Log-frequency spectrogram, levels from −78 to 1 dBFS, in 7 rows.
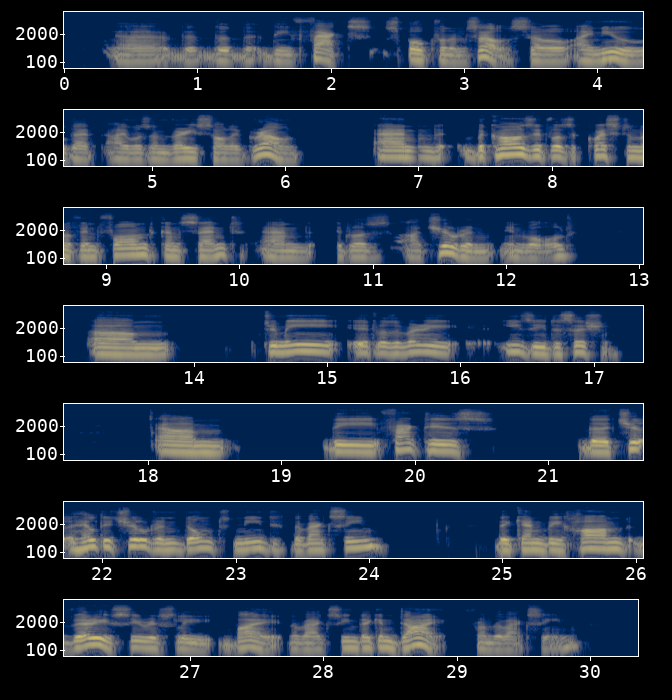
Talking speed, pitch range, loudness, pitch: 140 wpm, 115-150 Hz, -28 LUFS, 130 Hz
